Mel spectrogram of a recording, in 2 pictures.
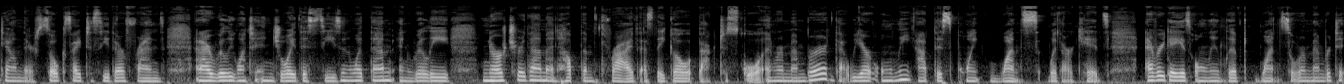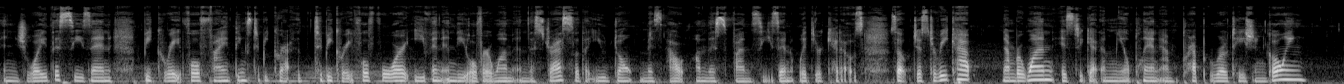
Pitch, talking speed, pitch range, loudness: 165 Hz, 230 wpm, 155-175 Hz, -19 LUFS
